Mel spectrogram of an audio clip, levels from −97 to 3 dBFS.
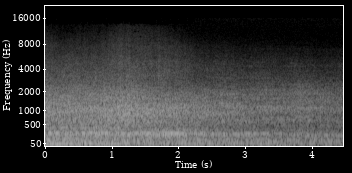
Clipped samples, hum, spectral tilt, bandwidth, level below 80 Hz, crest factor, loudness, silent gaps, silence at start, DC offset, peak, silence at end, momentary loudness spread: under 0.1%; none; -6 dB/octave; 14 kHz; -44 dBFS; 14 dB; -35 LUFS; none; 0 s; under 0.1%; -20 dBFS; 0 s; 9 LU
